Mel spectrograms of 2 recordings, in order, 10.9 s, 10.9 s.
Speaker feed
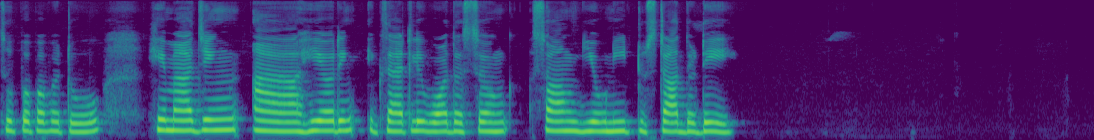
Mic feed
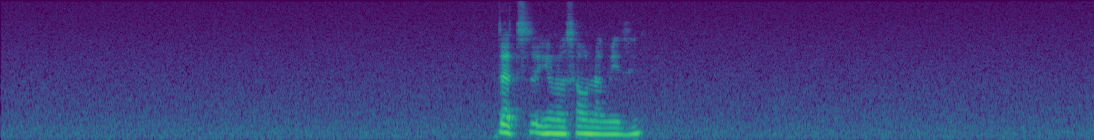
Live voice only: That's, you know, sound amazing.

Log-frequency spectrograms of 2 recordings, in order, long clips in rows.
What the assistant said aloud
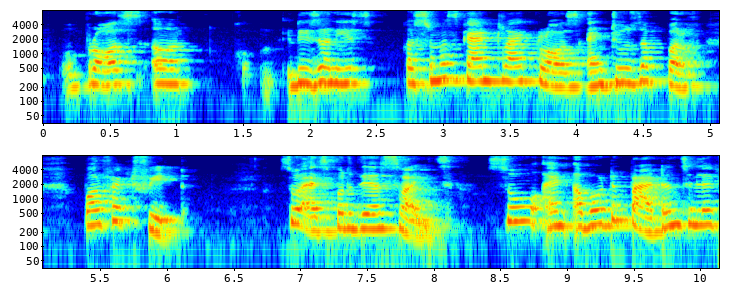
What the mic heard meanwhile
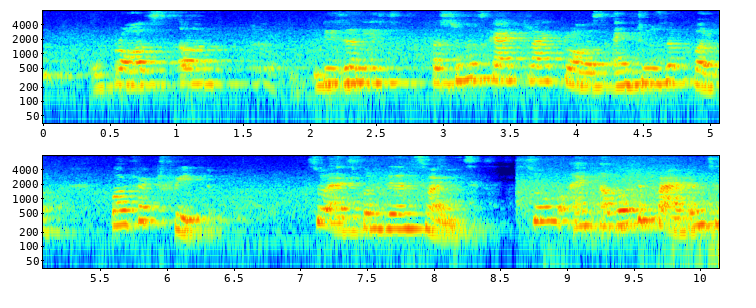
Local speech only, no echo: none

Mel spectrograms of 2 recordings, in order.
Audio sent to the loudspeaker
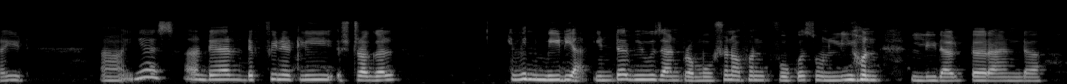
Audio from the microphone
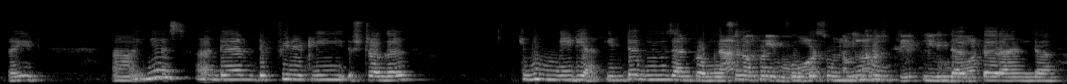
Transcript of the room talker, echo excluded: national film award tamil nadu state film awards

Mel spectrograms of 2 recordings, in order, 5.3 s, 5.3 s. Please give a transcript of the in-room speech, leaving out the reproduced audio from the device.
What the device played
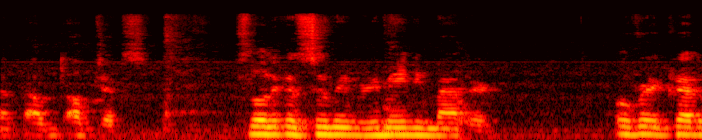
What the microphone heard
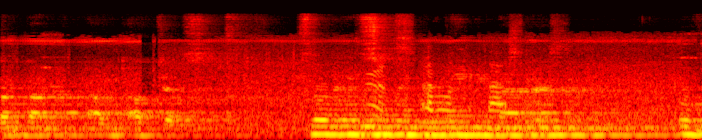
truths about the cosmos.

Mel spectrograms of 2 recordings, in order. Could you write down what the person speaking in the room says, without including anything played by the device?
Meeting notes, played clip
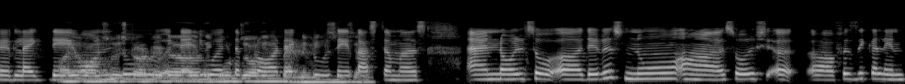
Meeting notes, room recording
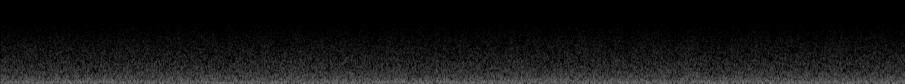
none

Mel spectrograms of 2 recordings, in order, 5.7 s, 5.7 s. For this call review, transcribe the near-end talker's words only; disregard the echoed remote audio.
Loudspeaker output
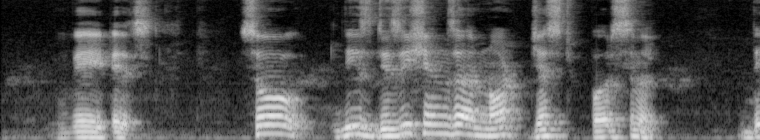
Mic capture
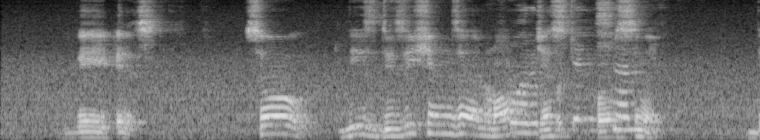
uh, for a potential

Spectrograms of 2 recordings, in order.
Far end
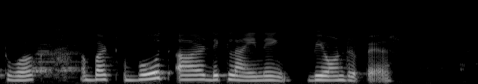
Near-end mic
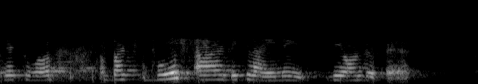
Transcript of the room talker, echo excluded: none

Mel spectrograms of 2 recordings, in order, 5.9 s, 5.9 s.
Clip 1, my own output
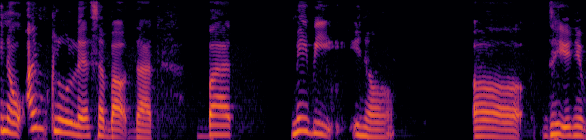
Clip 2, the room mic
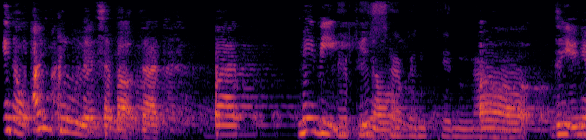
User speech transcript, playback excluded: if he's 17 now,

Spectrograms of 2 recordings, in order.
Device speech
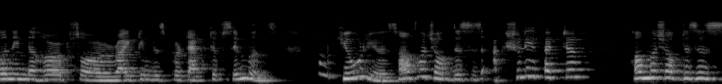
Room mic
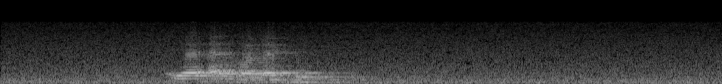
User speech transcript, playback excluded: Yeah, I have heard that too.

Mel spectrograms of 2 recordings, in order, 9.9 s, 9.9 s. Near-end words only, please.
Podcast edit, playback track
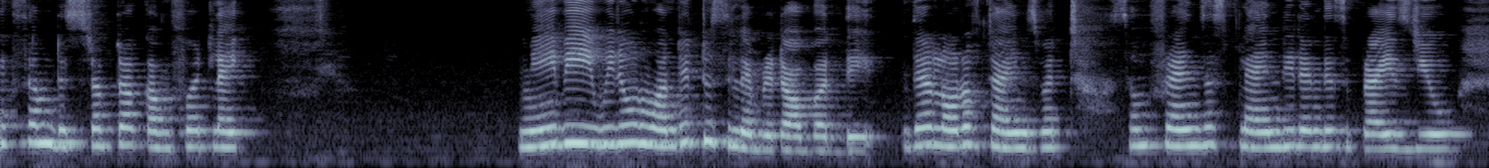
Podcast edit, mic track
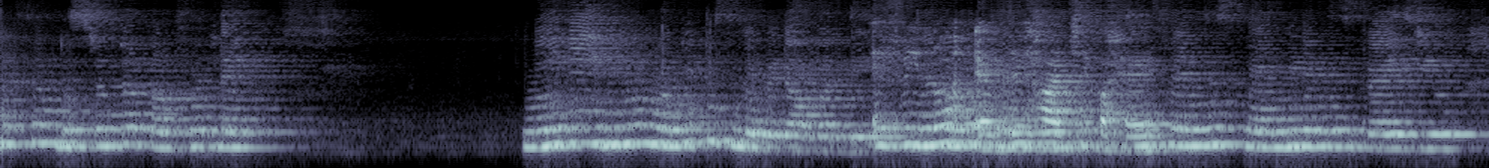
if we know every hardship ahead

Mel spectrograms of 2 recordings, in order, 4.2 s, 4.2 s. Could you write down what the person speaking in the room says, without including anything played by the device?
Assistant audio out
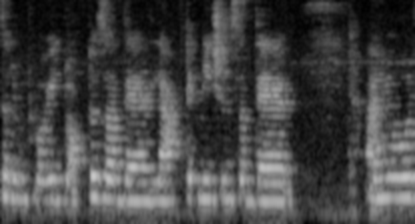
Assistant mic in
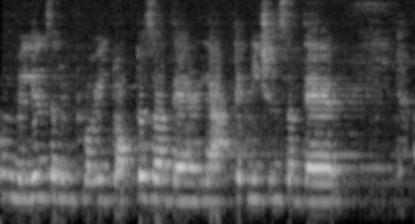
none

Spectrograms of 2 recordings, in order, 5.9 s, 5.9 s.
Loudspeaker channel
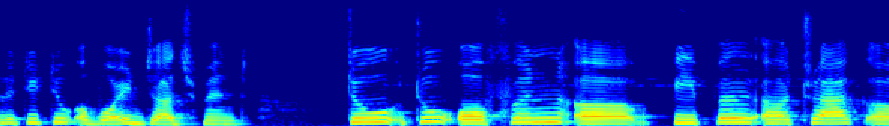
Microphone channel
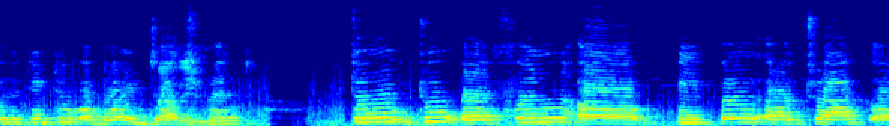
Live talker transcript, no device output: I think

